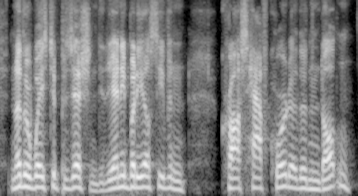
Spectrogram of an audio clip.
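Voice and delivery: usual speaking voice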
